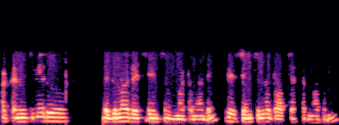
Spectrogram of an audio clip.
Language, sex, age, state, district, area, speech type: Telugu, female, 30-45, Andhra Pradesh, Konaseema, urban, conversation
